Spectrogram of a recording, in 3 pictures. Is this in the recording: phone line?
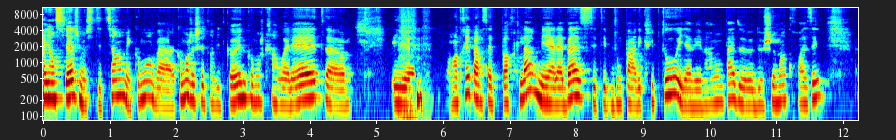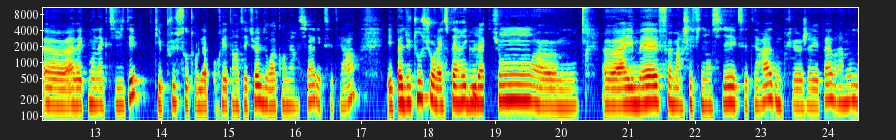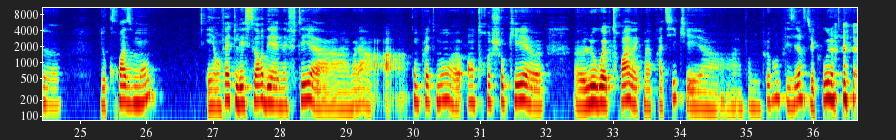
no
